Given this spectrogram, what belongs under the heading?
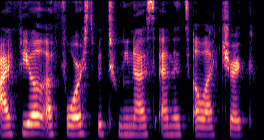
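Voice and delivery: ordinary talk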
